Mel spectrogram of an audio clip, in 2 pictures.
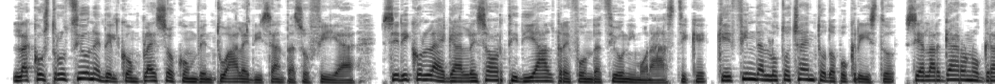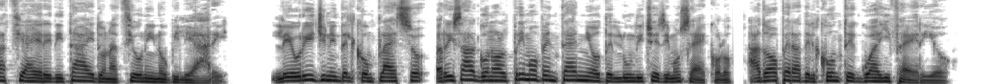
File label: Italian; OverSound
